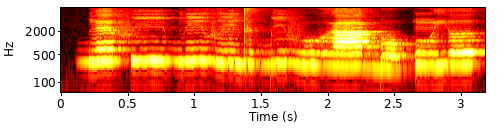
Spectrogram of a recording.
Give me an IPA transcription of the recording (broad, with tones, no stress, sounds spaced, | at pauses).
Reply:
ɡ ɛ̃˦ f iː˦ b ĩ˦ v ĩ˦ d ɨ˧ ɡ͡b i˦ v u˧ ɣ aː˧ ɡ͡b o˨ p ũ˧ j ə˦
